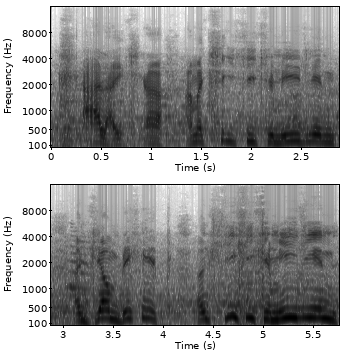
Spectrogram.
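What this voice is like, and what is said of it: Imitates another person's voice. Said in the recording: “That was my John Bishop impression.”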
